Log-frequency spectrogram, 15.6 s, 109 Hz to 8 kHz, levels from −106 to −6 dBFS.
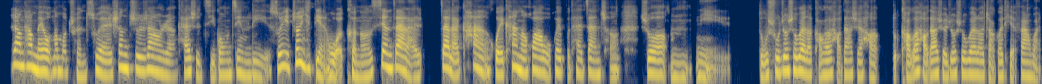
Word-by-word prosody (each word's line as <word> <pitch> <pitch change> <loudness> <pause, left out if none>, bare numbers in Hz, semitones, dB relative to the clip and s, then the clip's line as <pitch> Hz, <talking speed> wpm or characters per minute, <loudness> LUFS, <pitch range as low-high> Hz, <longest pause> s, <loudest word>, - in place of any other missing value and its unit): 让 295 0 +3
它 275 -1 +4
没 225 -3 +7
有 210 -2 +5
那 215 +1 -2
么 200 -2 -2
纯 175 -5 -7
粹， 190 -2 0
甚 250 +6 +3
至 235 -2 +1
让 220 -3 +2
人 170 -3 -4
开 200 +2 -1
始 200 -4 -4
急 - - -4
功 185 0 -3
近 190 -3 -2
利， 175 +3 -6
所 245 +3 +2
以， 270 -1 +1
这 335 +7 +3
一 280 -6 +4
点 195 -6 -1
我 170 -2 +1
可 195 - -1
能 165 +2 -3
现 260 +3 +4
在 250 -3 +5
来 160 -4 -3 0.3
再 255 -2 +5
来 175 -6 +2
看， 230 -6 0
回 190 -3 +1
看 250 +7 +2
的 205 -3 +3
话， 215 -1 +2
我 185 - -3
会 210 -2 -1
不 200 - -11
太 195 -2 -5
赞 195 -3 0
成 210 +4 -6 0.3
说， 190 -2 +1
嗯， 160 +5 -7
你 220 +4 -8 0.4
读 160 +1 -1
书 205 +3 0
就 220 +1 +4
是 220 0 +2
为 215 -1 +5
了 185 -2 -1
考 175 - -5
个 180 +1 +1
好 - - -5
大 185 -1 -4
学， 180 -2 -5
好 - - -5 0.2
读 - - -7
考 - - +1
个 205 - +2
好 200 - 0
大 185 +1 +2
学 185 -3 -3
就 185 +2 -2
是 200 - -4
为 190 0 +1
了 180 -1 -2
找 - - -6
个 170 - -3
铁 - - -7
饭 175 -2 -2
碗， 155 - -8
200 Hz, 275 characters per minute, -21 LUFS, 180-220 Hz, 0.4 s, 没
